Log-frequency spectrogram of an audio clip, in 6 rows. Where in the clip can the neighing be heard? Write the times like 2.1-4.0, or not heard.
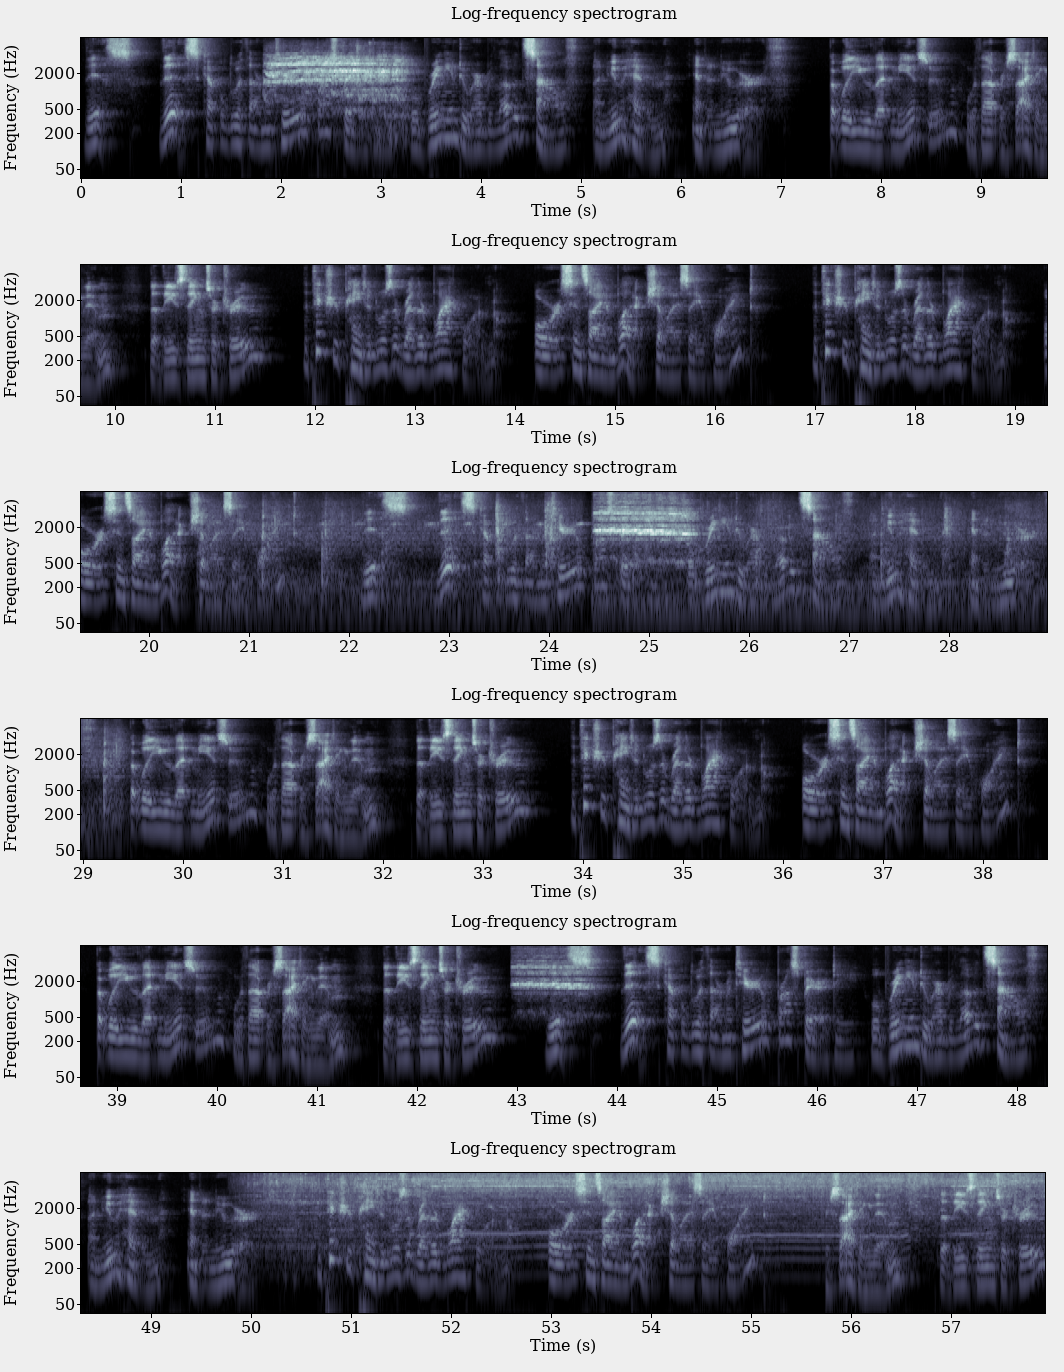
1.8-3.3, 24.4-25.9, 42.9-43.8.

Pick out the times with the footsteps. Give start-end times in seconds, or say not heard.
20.4-29.4.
